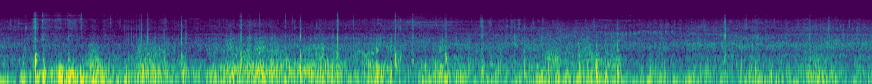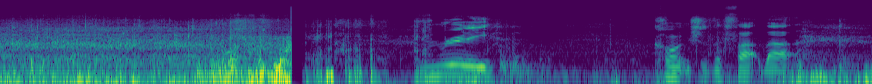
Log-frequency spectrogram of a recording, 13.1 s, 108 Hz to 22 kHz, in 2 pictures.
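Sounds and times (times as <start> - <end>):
skate wheels rolling on pavement: 0.0 - 10.3
wind buffeting microphone: 0.0 - 13.0.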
